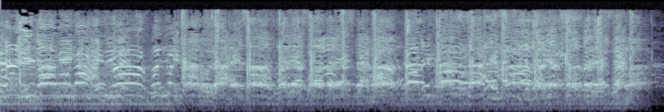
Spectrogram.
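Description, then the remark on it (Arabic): Hundreds of protesters in Adhamiyah, Iraq, chant and shout together against the building of a barrier, many voices blending into a loud, steady roar with rhythmic surges that carry on without a break. “في هذه الأثناء هبط مئات المتظاهرين في العظم احتجاجا على بناء الحاجز قائلين أنه سيجعلهم سجناء في حيهم.”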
